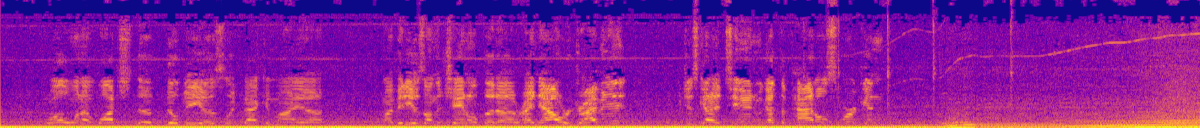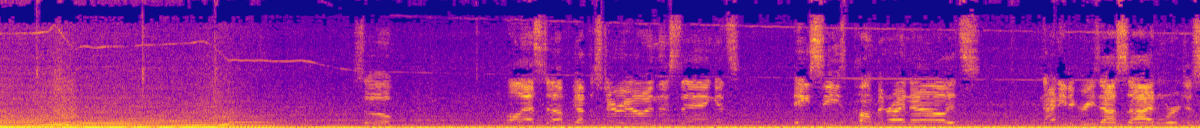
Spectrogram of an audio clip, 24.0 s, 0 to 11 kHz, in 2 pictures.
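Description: Cabin sound of a 1993 Chevy truck's supercharged GM LT5 crate V8 cruising on the highway with a steady low drone. About ten seconds in the revs climb for some four seconds under acceleration, with a faint high whine rising along with them, then drop back to cruise.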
